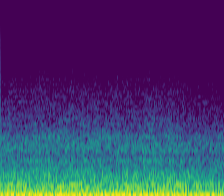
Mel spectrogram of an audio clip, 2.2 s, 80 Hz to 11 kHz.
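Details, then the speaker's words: 2008 Grand Prix GXP V8 driving after a Thrush welded muffler install, foot on the accelerator: deep, even low drone as Active Fuel Management (DOD) switches cylinder deactivation on and off, fluctuating too often. "yeah see i've got my foot on the accelerator uh and it's on now it's off now it's on it just seems like uh this fluctuates too much"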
